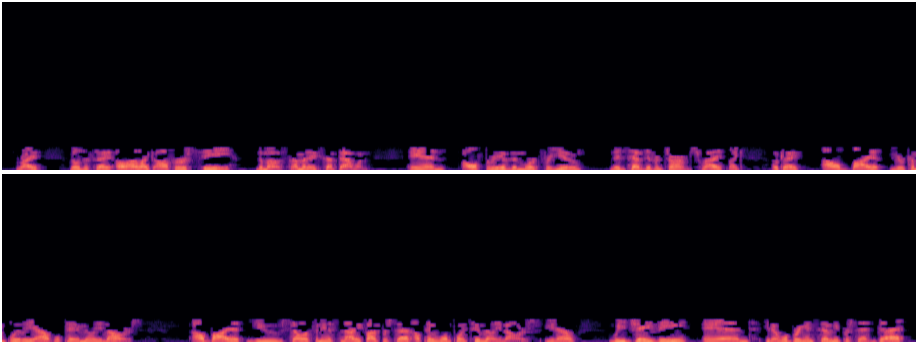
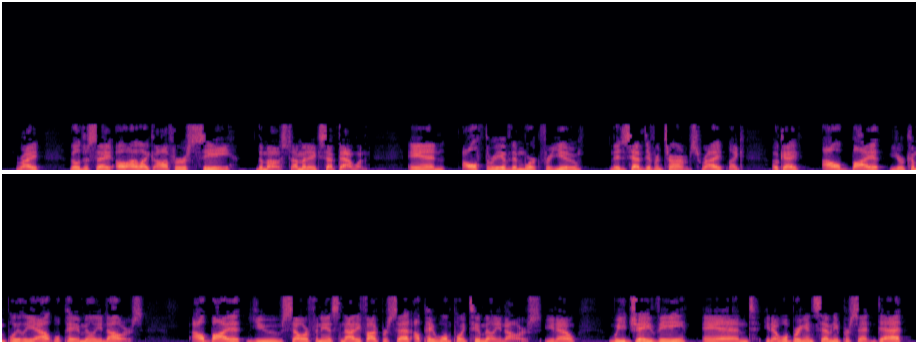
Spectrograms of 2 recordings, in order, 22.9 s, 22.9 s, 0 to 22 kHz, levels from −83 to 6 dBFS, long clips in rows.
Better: second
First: garbled, watery; badly; nothing above 3 kHz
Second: garbled, watery; slightly; nothing above 6 kHz

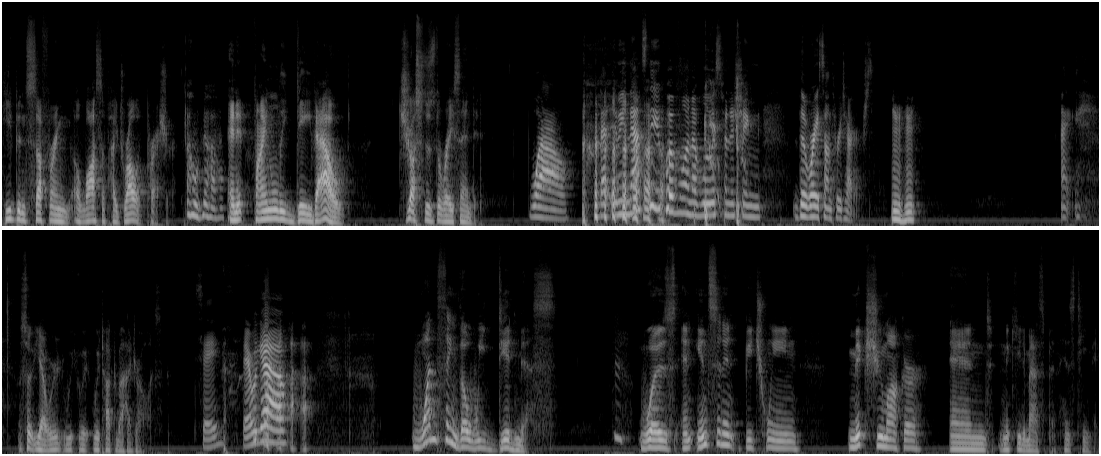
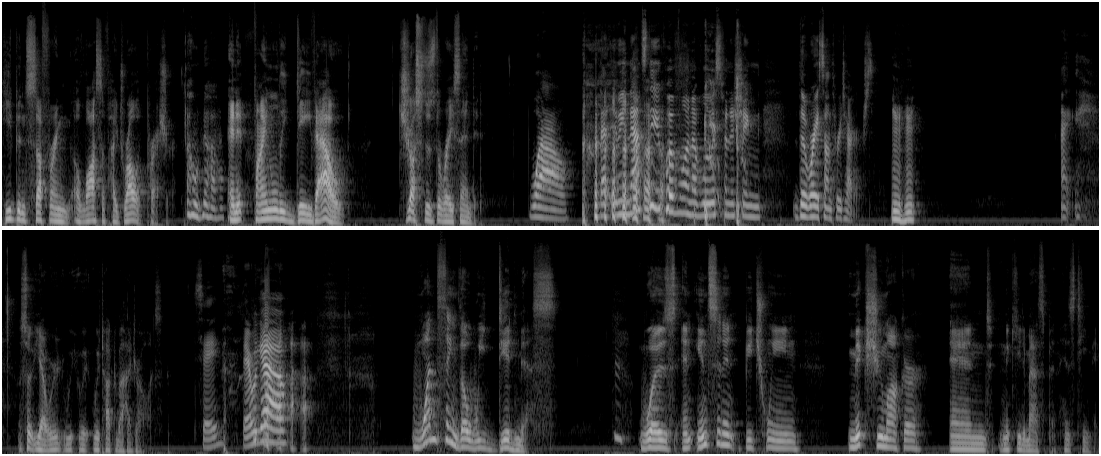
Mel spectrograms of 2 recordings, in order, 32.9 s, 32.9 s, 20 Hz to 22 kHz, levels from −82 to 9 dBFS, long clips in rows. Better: second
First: muffled; slightly; fading above 3.5 kHz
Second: none

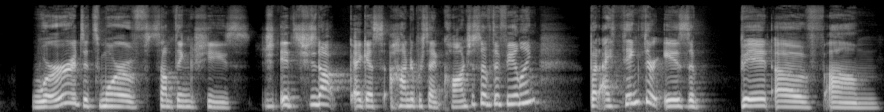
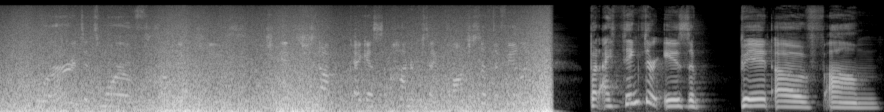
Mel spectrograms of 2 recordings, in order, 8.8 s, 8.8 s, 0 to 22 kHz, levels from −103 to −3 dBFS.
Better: first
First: none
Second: wind noise on the microphone; heavy; until 5.5 s; 4 dB above the speech

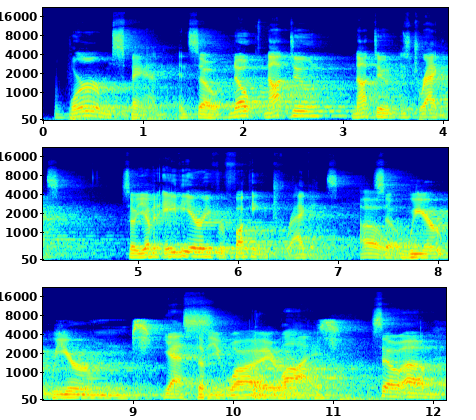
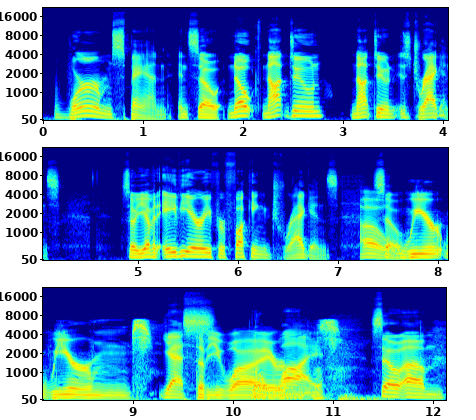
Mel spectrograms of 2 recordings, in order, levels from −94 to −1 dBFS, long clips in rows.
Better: second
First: room echo; very slight; dies away in 1.4 s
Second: none

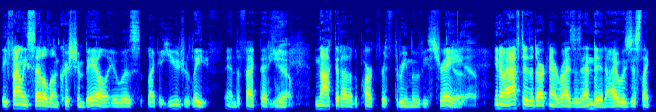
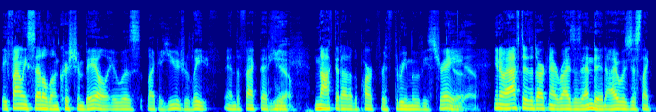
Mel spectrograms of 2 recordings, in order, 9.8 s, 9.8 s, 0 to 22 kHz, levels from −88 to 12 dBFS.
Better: second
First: thin; somewhat; fading below 300 Hz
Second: none

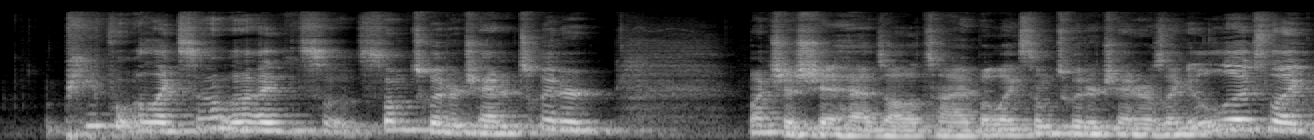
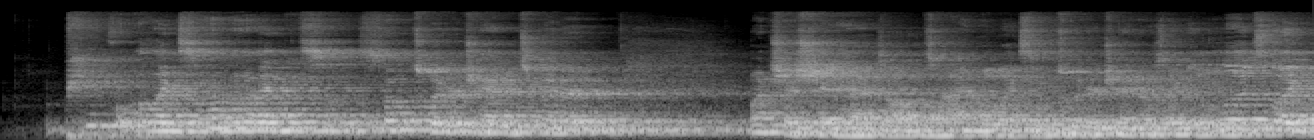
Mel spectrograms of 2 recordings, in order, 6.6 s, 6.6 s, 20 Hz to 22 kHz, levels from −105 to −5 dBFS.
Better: first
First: room echo; slight; dies away in 0.5 s // off-mic speech; somewhat distant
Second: room echo; strong; dies away in 2.2 s // off-mic speech; far

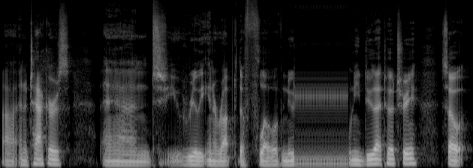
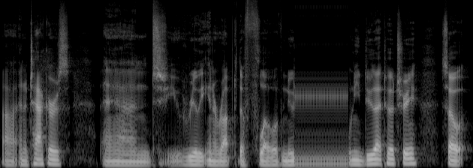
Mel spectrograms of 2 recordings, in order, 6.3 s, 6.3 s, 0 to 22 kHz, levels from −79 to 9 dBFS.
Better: neither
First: audio freezing; at 4 s for 0.5 s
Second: audio freezing; at 4 s for 0.5 s

